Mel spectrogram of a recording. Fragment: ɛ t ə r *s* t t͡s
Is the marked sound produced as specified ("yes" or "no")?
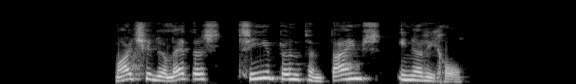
yes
